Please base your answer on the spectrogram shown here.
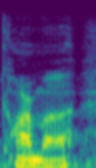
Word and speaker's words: CCRMA: This is the Center for Computer Research in Music and Acoustics, CCRMA, pronounced Karma.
